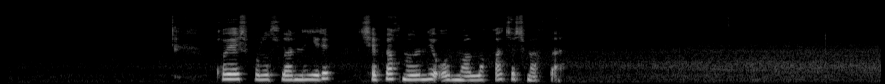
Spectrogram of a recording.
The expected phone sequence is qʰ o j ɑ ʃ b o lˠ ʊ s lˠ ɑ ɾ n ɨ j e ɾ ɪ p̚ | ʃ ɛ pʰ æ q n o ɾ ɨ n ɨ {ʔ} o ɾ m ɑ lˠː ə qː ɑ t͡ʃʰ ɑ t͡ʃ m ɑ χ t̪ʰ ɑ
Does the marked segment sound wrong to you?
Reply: no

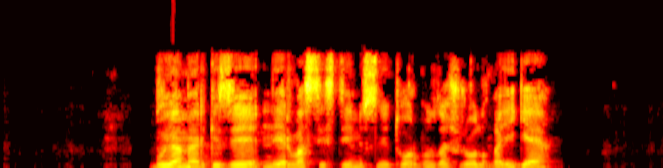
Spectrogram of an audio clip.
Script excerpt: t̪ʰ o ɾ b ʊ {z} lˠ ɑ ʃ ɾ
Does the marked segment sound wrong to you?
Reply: no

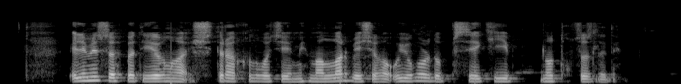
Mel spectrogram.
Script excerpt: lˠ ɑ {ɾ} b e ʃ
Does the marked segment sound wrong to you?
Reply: no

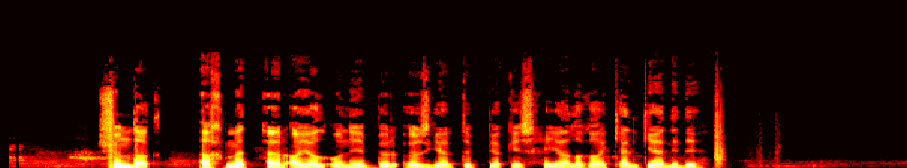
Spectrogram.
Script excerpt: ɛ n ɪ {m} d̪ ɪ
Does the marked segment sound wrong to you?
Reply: yes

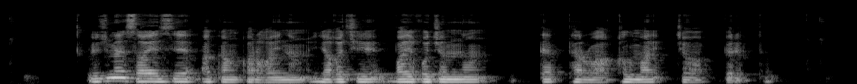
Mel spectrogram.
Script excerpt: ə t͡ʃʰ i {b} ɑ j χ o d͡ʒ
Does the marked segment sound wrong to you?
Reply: no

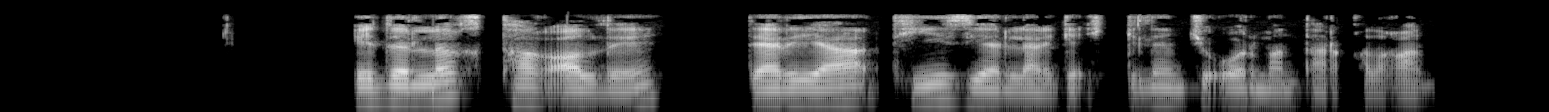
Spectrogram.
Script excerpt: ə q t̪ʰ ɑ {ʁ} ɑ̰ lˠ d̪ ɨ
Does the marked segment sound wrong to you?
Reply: no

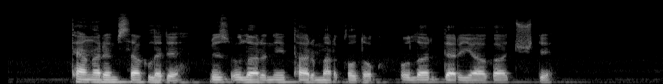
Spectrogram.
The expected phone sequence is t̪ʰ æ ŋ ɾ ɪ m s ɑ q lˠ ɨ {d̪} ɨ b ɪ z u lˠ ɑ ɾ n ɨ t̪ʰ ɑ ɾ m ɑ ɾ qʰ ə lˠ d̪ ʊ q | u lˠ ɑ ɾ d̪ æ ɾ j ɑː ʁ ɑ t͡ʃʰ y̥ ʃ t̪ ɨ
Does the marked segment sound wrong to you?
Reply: no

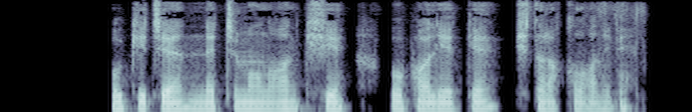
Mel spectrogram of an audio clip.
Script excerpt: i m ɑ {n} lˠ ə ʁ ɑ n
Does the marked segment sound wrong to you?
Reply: yes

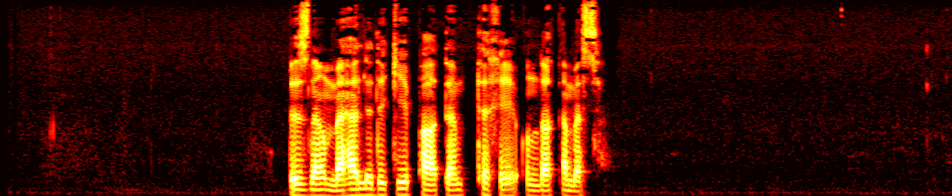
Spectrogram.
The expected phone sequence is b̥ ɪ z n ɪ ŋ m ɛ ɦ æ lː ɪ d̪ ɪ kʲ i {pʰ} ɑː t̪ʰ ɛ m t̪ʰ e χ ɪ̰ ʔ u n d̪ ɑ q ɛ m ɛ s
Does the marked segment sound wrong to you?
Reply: no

